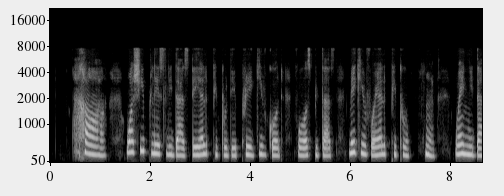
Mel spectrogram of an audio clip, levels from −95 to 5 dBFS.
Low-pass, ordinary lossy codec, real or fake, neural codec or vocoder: none; none; fake; codec, 16 kHz, 4.8 kbps, FACodec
